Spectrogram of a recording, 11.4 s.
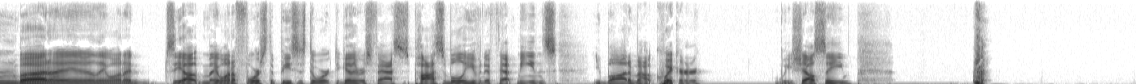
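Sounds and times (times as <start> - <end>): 
speech: 0.0 - 7.1, 7.8 - 8.8, 9.7 - 10.0
deep breath: 5.6 - 6.0, 8.6 - 9.0
person coughing: 9.8 - 10.0.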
